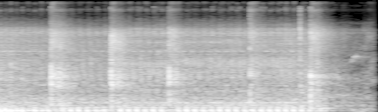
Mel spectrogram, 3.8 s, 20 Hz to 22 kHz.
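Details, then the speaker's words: Honda Vario 150 scooter serviced for low power: throttle body cleaned and reset, weak 11.6 V battery so kick-started. Steady idle with five crisp throttle blips that rise cleanly and drop back without bogging; normal revving. "Saya akan melakukan pengengkolan dan ini sudah enak guys bisa kita dengarkan Setelah itu kita akan bler gasnya Apakah ngisi atau ngempos"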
